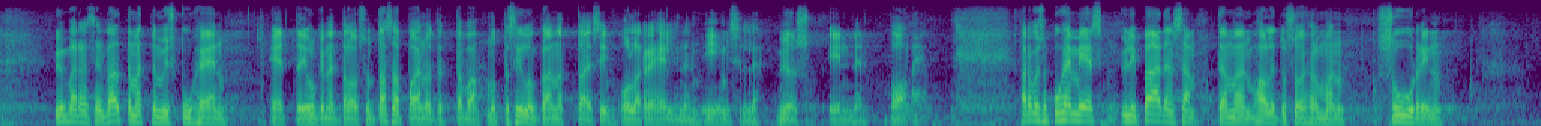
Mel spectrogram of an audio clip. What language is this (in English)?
Finnish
